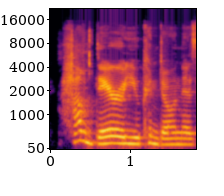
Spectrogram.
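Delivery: mock demeaning, belittling tone. Acting out the message a boycott sends: imitating a demeaning scolding. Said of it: "in a very demeaning sort of way".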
